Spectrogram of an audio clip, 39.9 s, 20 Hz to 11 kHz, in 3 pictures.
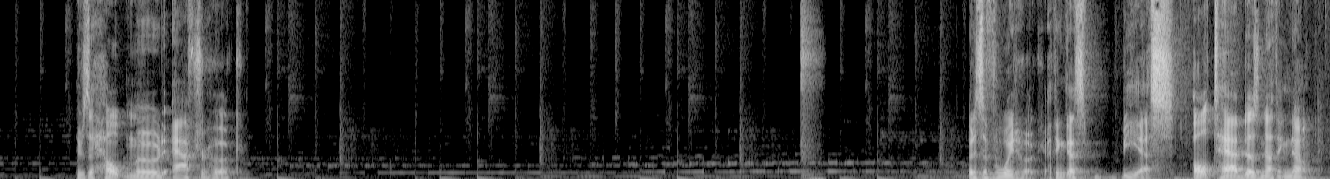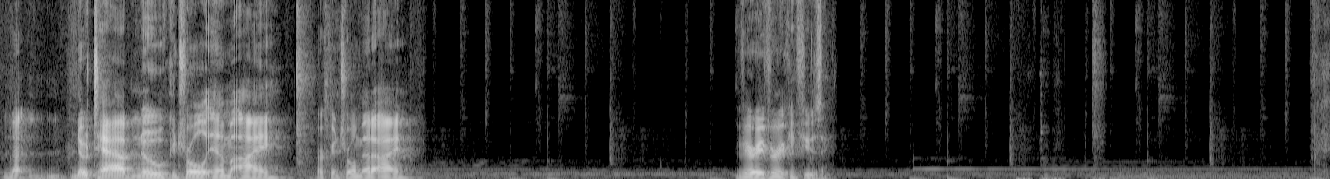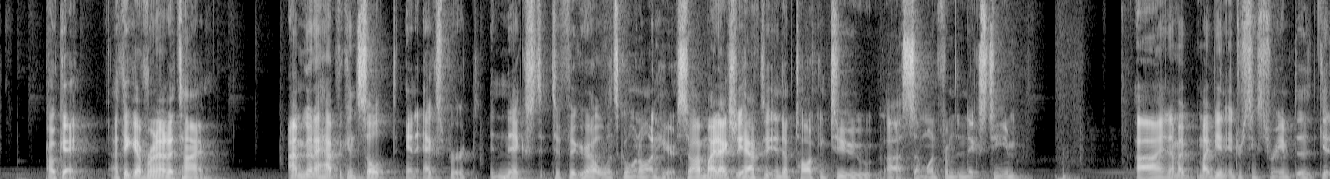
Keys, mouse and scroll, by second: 4.2-8.1 typing, 8.4 Return, 10.3 click, 10.6 q, 11.7 click, 18.3 Escape, 21.2 click, 21.4 Escape, 21.5 Escape, 21.8 k, 22.0 k.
